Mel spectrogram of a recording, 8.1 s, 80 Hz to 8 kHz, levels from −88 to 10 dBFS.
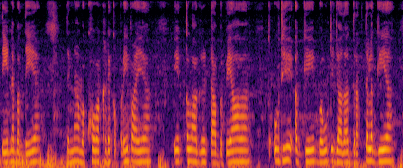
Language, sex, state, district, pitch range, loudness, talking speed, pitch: Punjabi, male, Punjab, Kapurthala, 180-200 Hz, -16 LUFS, 165 wpm, 195 Hz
